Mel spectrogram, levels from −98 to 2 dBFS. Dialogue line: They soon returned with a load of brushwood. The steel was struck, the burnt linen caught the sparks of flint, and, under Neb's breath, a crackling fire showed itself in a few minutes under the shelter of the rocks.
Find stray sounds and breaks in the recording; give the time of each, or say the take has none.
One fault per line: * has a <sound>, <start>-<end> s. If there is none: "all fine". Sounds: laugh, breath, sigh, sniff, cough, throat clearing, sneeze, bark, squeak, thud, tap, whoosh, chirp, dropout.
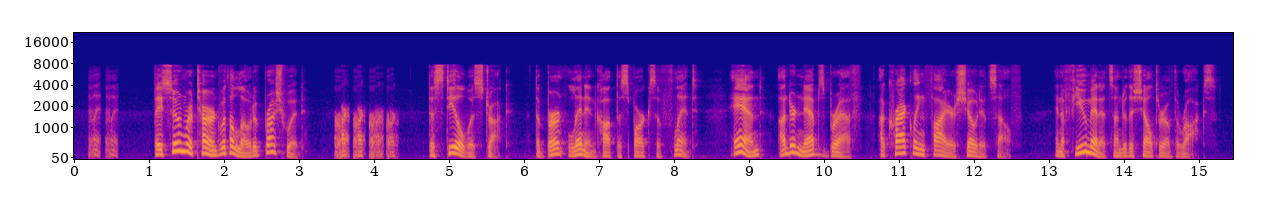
* has a laugh, 0.2-0.6 s
* has a laugh, 3.5-4.3 s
